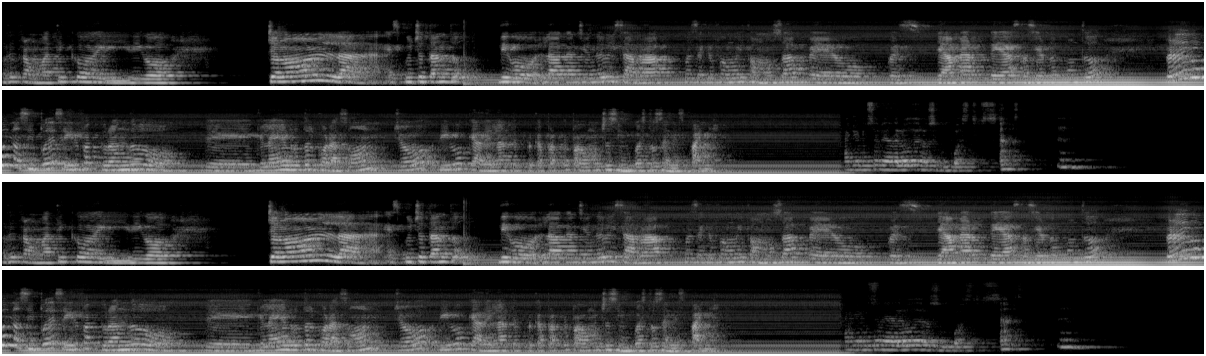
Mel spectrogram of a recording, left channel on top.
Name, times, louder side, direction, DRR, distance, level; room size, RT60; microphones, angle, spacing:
voice 1, 0.0-2.0 2.7-4.7 5.0-11.3 11.6-19.2, equal, ahead, 0 dB, 3.2 m, -26 dB
sound 1, 4.6-20.4, equal, 15° right, 2.6 m, -28 dB
voice 2, 20.4-22.2 22.6-23.0, left 1 dB, 80° left, 1 dB, 7.1 m, -33 dB
28.5 x 21.0 x 2.3 m, 0.67 s
head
